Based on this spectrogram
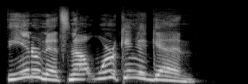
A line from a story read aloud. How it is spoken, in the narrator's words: called out from the family room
